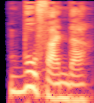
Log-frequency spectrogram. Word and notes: bufanda: espanhol

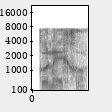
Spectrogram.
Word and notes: conejo: espanhol

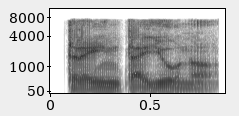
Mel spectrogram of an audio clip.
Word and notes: 31: espanhol

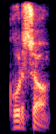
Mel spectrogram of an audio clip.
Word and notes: curso: espanhol

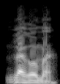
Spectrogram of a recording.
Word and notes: la goma: espanhol

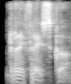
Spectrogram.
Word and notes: refresco: espanhol

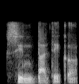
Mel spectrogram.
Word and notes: simpatico: espanhol

